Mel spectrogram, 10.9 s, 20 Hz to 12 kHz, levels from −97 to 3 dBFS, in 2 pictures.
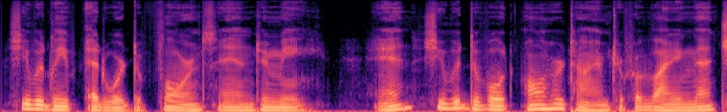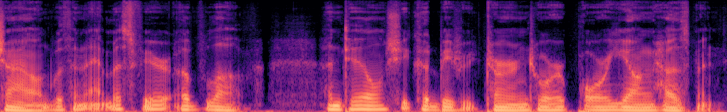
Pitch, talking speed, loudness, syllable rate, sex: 95 Hz, 185 wpm, -17 LUFS, 5.1 syllables/s, male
